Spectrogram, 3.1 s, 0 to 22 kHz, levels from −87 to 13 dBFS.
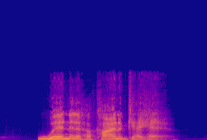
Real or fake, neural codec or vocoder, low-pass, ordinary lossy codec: fake; codec, 16 kHz in and 24 kHz out, 0.4 kbps, LongCat-Audio-Codec, fine tuned four codebook decoder; 10.8 kHz; MP3, 96 kbps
